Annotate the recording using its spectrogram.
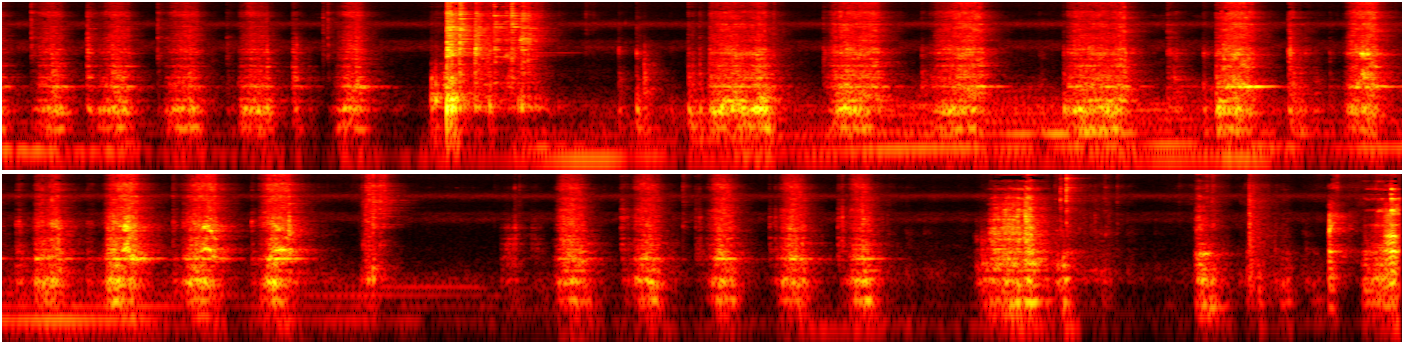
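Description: Hand file rasping in short, even strokes across the teeth of an unhardened shop-made dovetail cutter held in a vise, filing relief into the flutes. There is a single louder knock about four seconds in and a short pause near the end.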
